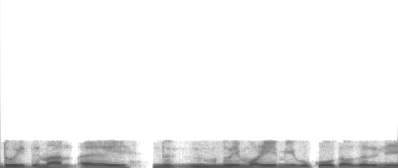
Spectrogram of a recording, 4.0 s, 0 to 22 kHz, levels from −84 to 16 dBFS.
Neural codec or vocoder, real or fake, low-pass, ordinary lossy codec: none; real; 3.6 kHz; MP3, 32 kbps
